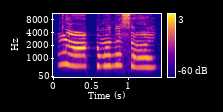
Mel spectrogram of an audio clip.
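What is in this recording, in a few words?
"gomenasai", Japanese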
